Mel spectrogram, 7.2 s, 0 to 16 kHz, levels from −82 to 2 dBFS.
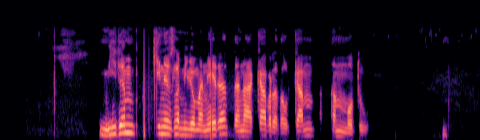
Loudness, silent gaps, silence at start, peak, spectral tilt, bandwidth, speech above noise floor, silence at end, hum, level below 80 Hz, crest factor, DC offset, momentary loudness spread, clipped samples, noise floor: -18 LUFS; none; 1.5 s; -2 dBFS; -6 dB/octave; 7.8 kHz; 54 dB; 0.5 s; none; -60 dBFS; 18 dB; under 0.1%; 10 LU; under 0.1%; -72 dBFS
